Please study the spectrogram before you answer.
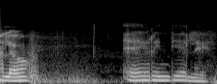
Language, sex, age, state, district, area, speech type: Malayalam, male, 18-30, Kerala, Kozhikode, rural, spontaneous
